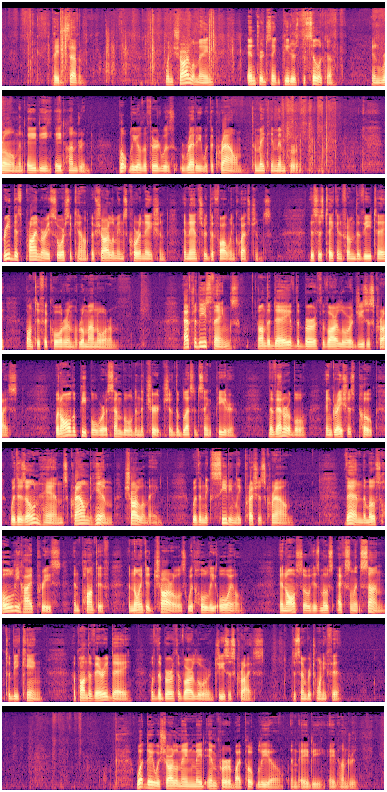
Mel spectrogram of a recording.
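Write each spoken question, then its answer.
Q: What day was Charlemagne made emperor by Pope Leo in AD 800?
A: December 25th, Christmas Day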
